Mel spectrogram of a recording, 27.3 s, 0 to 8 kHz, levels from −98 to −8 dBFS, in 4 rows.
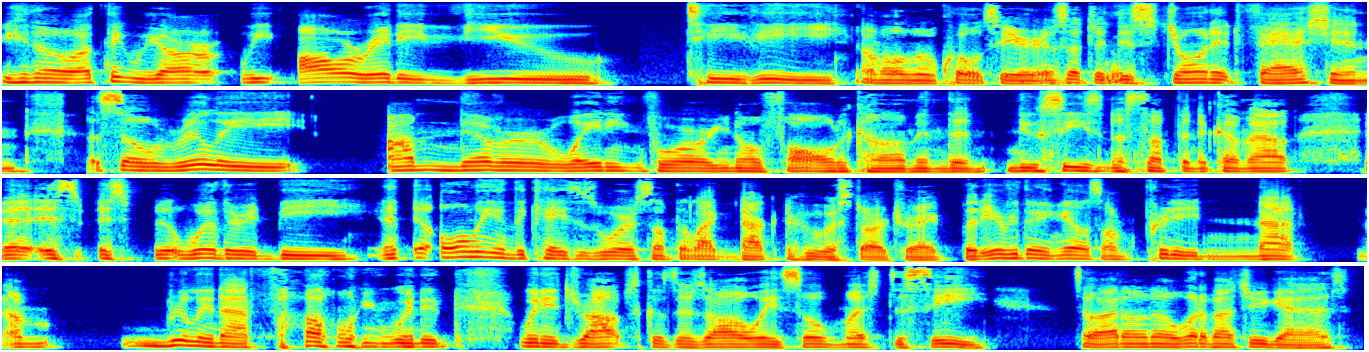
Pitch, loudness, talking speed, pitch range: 115 Hz, -21 LUFS, 195 wpm, 105-130 Hz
